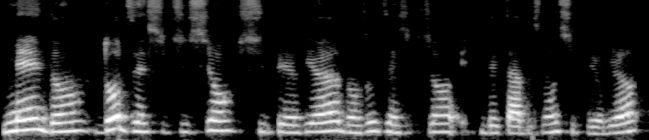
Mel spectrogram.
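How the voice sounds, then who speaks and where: A woman speaking as a consultant on a panel, formal and deliberate. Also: mid-range voice, warm tone, no echo. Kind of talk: panel discussion.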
